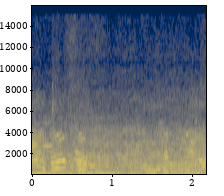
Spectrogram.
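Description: Several people's voices chattering over each other, with a steady low hum underneath.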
